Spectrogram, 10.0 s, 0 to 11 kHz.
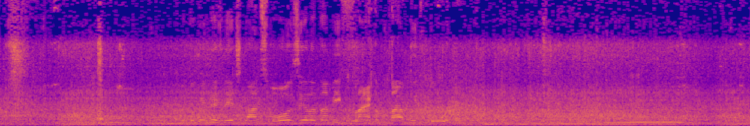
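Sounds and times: road rumble: 0.0 - 10.0
truck engine running: 0.0 - 10.0.

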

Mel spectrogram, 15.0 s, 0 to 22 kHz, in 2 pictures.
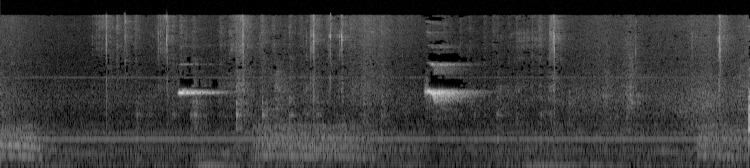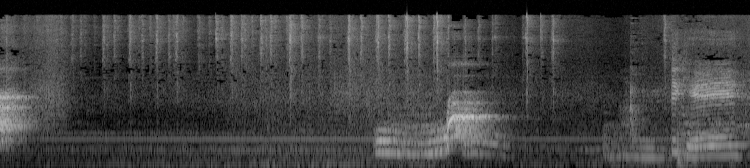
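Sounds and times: scissors snipping: 1.0 - 3.5, 5.0 - 5.7, 8.2 - 13.2.

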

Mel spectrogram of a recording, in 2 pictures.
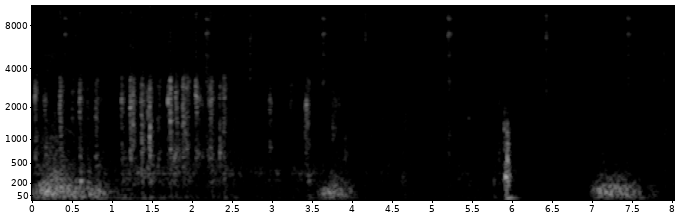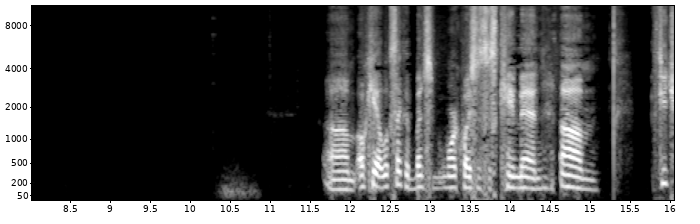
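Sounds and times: typing on computer keyboard: 0.0 - 4.2.

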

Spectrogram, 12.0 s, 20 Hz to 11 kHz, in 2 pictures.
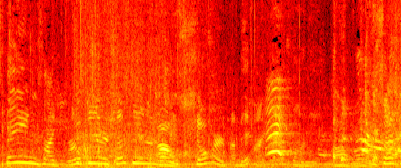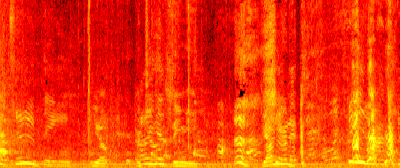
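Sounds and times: steady low hum: 0.0 - 12.0
children calling and shouting: 3.8 - 6.7, 7.8 - 12.0.

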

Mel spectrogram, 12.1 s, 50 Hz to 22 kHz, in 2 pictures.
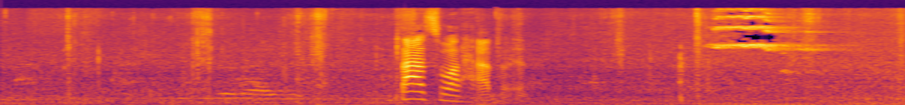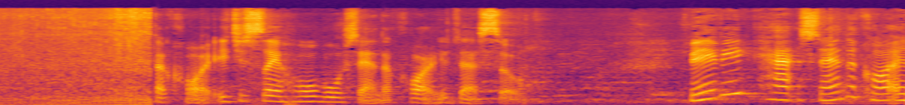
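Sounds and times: vehicle passing rumble: 4.2 - 7.0.

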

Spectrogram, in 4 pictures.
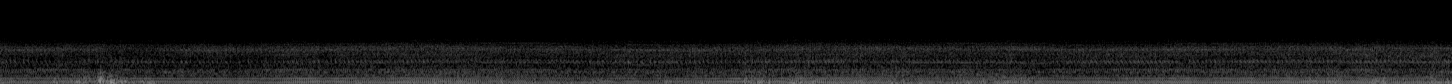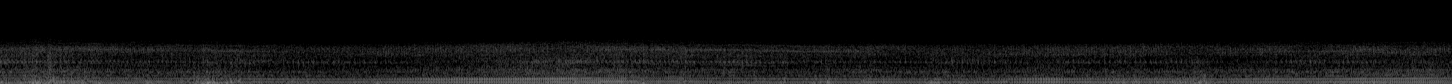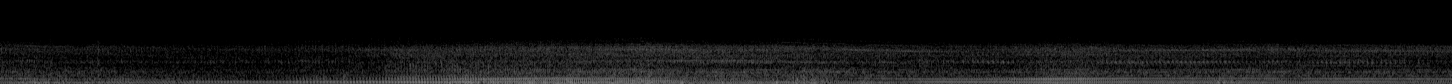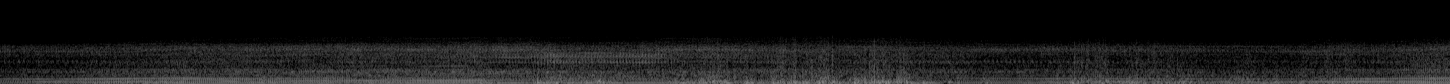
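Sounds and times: motorcycle engine revving: 0.0 - 31.0, 32.4 - 58.0.

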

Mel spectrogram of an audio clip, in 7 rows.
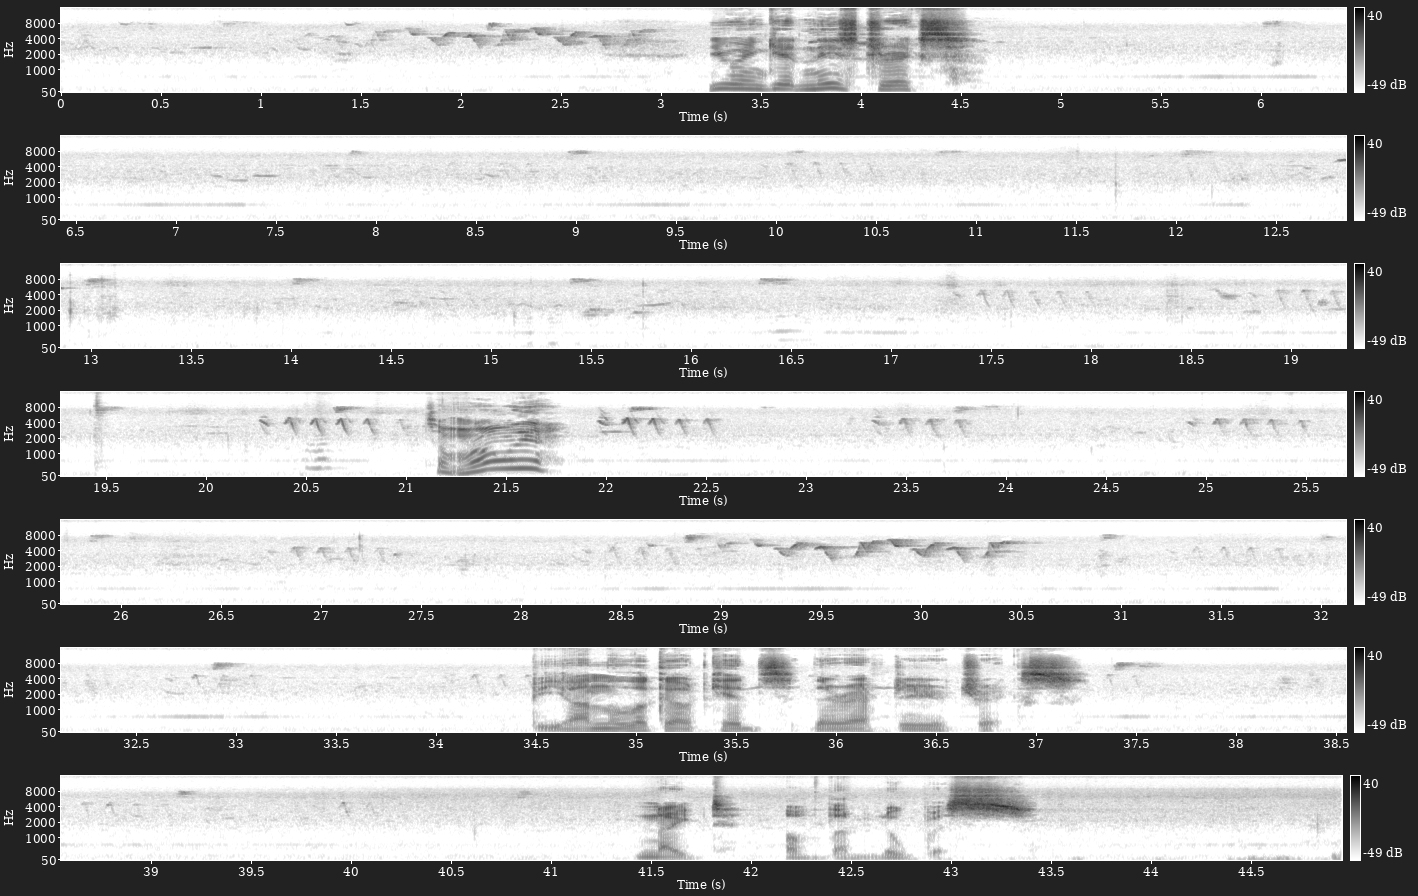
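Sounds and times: songbird chirping: 0.0 - 44.9.

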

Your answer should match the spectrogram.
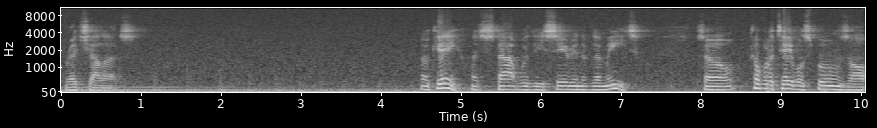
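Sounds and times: soft background music: 0.0 - 7.4
steady hiss: 0.0 - 10.0.

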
